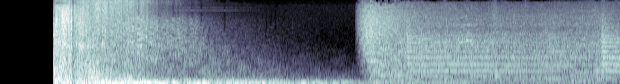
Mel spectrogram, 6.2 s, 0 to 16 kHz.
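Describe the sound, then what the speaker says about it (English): A fireworks factory in a quiet Devon village explodes in one huge, roaring blast that rumbles and fades over a few seconds, followed by a sustained crackling, hissing roar of burning and secondary bursts. "a fireworks factory explodes with 13 workers trapped inside"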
